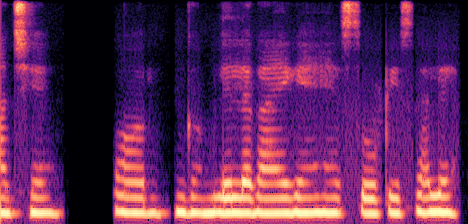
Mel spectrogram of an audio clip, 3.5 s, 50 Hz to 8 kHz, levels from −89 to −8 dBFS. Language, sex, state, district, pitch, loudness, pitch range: Hindi, female, Gujarat, Valsad, 200 Hz, -12 LUFS, 195-205 Hz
